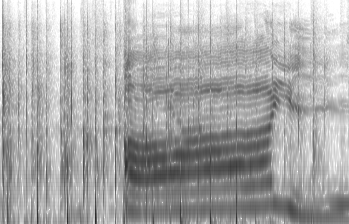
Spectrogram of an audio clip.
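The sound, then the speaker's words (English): A quick, loud burst of hand clapping lasts about a second, then gives way to a long sustained whooping voice that dips lower near the end. “Clap it up.”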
